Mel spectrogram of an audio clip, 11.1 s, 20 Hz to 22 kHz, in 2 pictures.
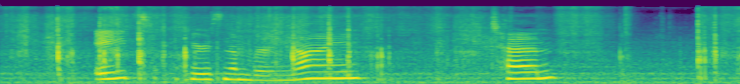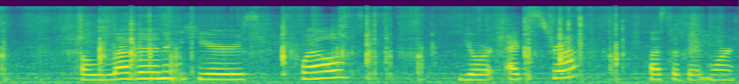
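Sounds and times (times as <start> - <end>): rhinestones rattling in plastic tray: 5.2 - 11.0.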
